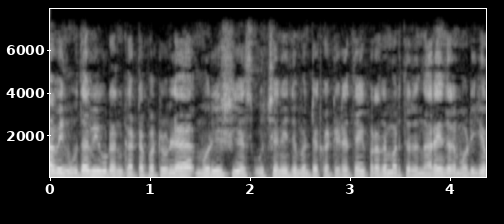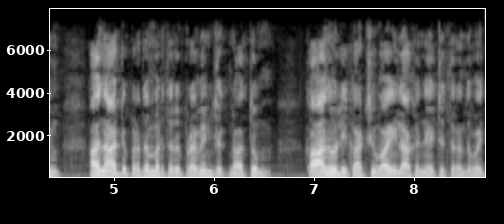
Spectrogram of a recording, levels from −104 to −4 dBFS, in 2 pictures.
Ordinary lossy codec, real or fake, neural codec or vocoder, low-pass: none; fake; codec, 16 kHz, 8 kbps, FreqCodec, larger model; 7.2 kHz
